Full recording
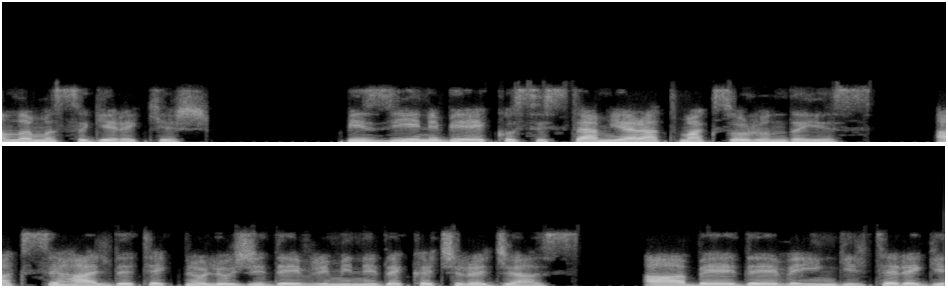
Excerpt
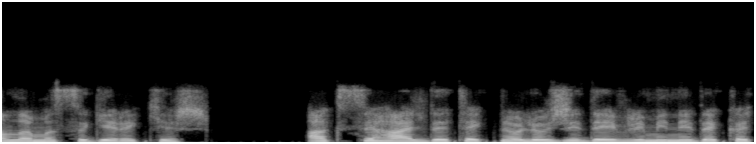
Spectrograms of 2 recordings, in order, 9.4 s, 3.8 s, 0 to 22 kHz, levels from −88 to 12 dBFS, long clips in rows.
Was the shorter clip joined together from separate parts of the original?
yes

